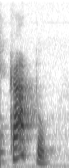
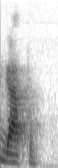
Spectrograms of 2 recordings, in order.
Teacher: O som K, ele sonoriza, fica mais brando, virando G. G, G. Onde as cordas vocais, elas se movem, elas vibram.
